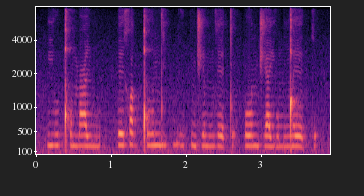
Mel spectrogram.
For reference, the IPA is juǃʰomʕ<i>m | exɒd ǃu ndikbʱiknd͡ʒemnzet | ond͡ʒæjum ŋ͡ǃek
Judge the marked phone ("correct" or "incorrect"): correct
